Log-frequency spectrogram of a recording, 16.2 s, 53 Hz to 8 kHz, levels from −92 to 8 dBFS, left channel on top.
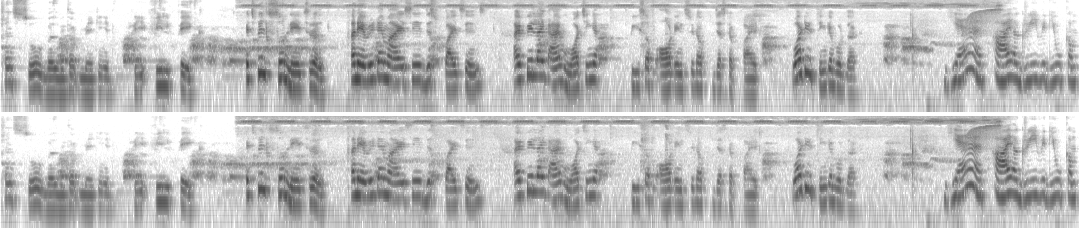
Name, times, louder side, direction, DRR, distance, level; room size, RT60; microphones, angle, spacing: voice 1, 0.0-4.9 5.3-7.3 7.7-9.2 9.5-12.8 13.2-14.0, left 4 dB, 70° left, 0.6 m, -33 dB
sound 1, 3.5-15.0, right 6 dB, 25° right, 0.8 m, -41 dB
voice 2, 13.6-16.1, right 3 dB, 40° right, 1.0 m, -34 dB
5.1 x 4.1 x 5.2 m
head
